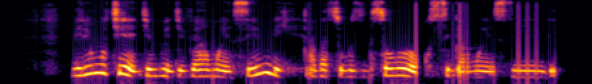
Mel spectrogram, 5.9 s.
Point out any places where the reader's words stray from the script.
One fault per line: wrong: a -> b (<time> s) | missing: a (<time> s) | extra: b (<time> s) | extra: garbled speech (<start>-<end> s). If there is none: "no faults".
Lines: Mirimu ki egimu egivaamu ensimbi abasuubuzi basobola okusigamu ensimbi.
no faults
